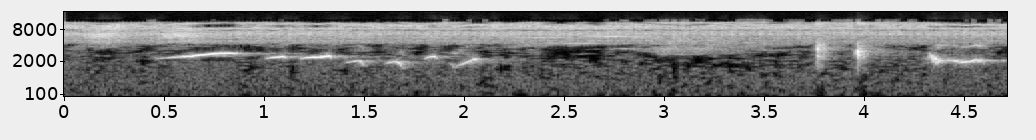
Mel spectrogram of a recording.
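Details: White-rumped shama song opening with long, smooth whistled slurs, followed by a few short sharp notes and a final rising whistle, set against a continuous high insect drone.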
